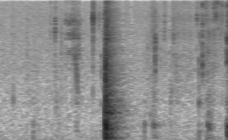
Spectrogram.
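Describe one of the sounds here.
A mug knocks down onto a table.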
